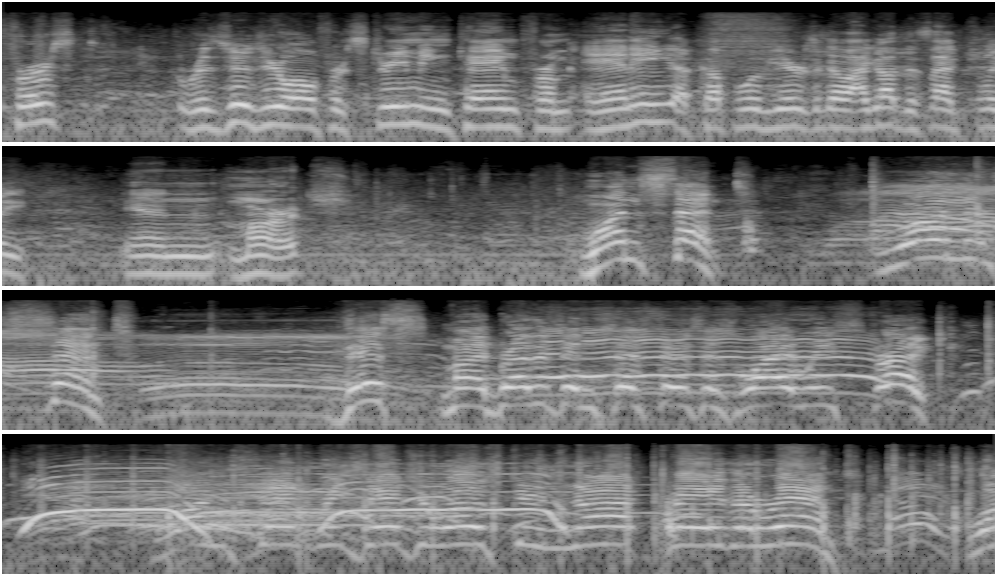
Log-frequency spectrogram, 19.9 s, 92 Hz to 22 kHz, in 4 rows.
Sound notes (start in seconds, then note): 15.0 cheering and applause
